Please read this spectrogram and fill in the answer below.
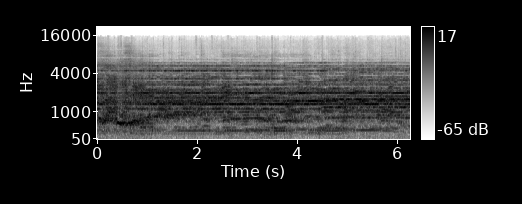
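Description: Hammond-style electric organ playing loud, sustained chords.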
